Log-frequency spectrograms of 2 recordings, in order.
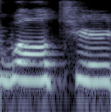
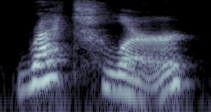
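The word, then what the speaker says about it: Rentschler: Not Dr. Welchure, not Dr. Wrench, not Dr. Ranch. Dr. Wretchler, which is spelled like Rent and then Schlucker.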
